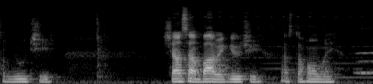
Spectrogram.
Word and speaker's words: Gucci: gucci shout out bobby gucci that's the homie it was a name that sounded so sweet so seductive yeah cause it rhymes with coochie but that name was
